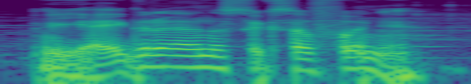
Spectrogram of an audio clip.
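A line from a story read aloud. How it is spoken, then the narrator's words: Laughing reply. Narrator (Russian): рассмеялся и ответил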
